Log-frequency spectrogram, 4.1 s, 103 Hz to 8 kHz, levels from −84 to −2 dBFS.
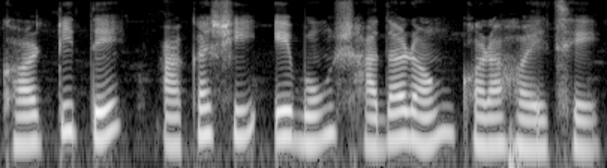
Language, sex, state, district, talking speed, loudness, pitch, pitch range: Bengali, female, West Bengal, Cooch Behar, 105 wpm, -16 LUFS, 205 Hz, 190-240 Hz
